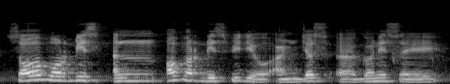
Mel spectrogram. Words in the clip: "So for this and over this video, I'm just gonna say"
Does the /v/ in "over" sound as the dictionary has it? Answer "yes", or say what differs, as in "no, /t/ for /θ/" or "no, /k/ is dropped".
no, /f/ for /v/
